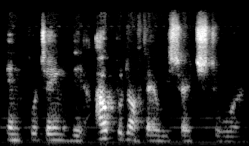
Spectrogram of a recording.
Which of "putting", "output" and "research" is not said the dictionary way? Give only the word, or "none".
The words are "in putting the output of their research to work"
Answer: none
